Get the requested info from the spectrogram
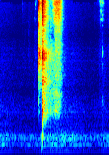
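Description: Banana being peeled by hand: a single sharp snap as the stem end breaks about a second in, followed by a brief tearing of the peel being pulled down.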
